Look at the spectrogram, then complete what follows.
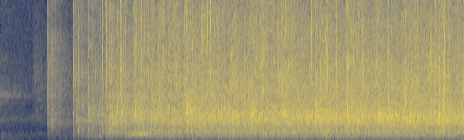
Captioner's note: audience applauding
